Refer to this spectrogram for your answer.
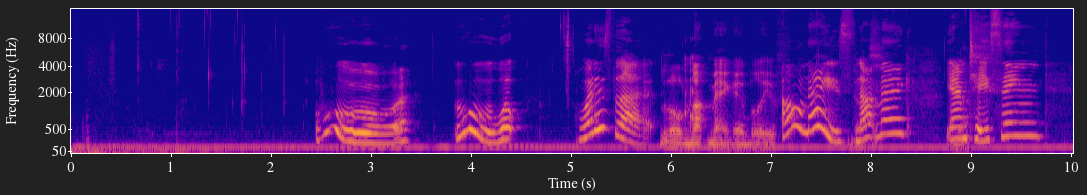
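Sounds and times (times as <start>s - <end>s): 
steady low hum: 0.0s - 10.0s
chewing and wet mouth noises: 0.6s - 2.5s, 4.7s - 5.1s
speech: 2.4s - 9.8s.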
